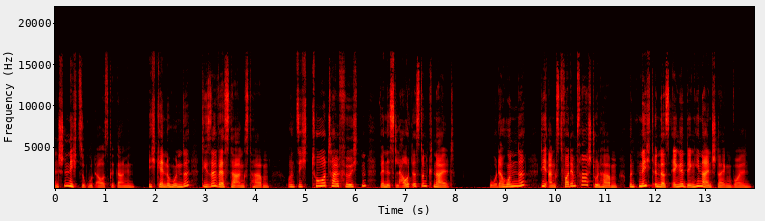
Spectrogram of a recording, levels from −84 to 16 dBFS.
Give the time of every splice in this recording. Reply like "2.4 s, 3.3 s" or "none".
1.8 s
